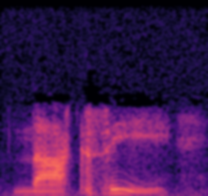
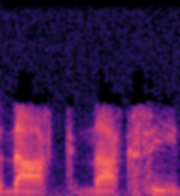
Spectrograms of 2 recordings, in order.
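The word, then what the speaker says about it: Naxi: Another interesting feature of the tribe is that their name, Nak-Si, it's a complicated name. Sometimes it's pronounced N-A-X-I, or sometimes it's N-A-K-H-I. And it's like there's this complex suffix on the end of it that nobody's quite sure what to do with.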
